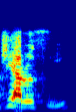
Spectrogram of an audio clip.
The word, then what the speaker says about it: GRC: I want to believe the word Groc uh let's call it a word or an acronym. It's actually an acronym but the way we pronounce it now sounds more like a word.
